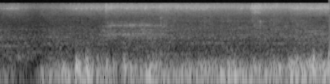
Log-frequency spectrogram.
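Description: Wind buffeting the phone's microphone: an irregular, fluttering low rumble that picks up a fraction of a second in.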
